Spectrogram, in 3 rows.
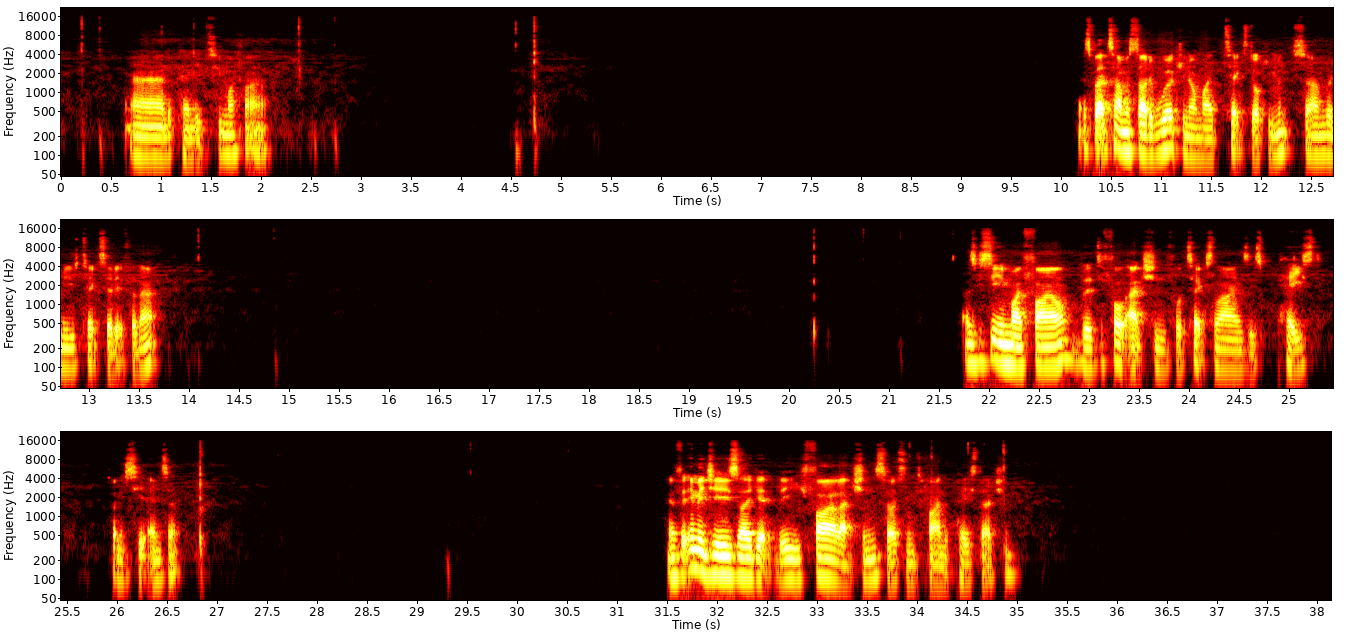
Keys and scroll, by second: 0.3 a, 0.9 p, 1.7 Tab, 2.6-3.7 typing, 5.2 Return, 14.8 super+space, 15.8 y, 16.6 t, 19.2 Return, 19.7 Return, 22.0 ctrl+p, 27.7 Return, 28.8 Return, 28.9 Return, 30.1 ctrl+p, 31.4 Down, 31.7 Down, 34.7-36.2 typing.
